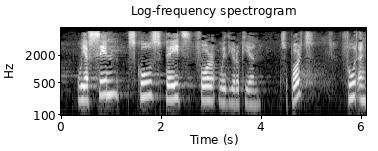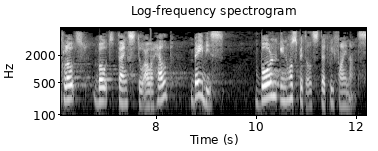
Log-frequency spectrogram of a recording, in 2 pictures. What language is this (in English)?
English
